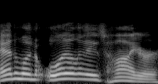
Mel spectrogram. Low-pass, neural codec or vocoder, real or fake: 7.2 kHz; codec, 16 kHz, 1 kbps, FreqCodec, larger model; fake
